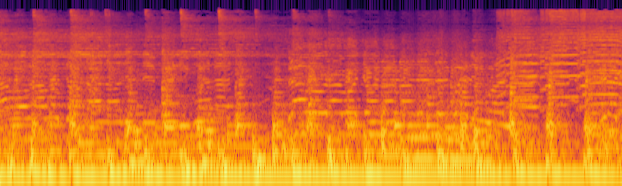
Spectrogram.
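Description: Loud band music with brass and drums playing a steady, upbeat dance rhythm.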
